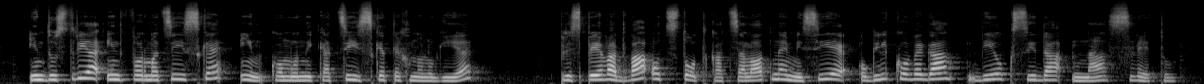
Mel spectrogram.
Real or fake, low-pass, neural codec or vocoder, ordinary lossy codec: fake; none; codec, 44.1 kHz, 7.8 kbps, Pupu-Codec; none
